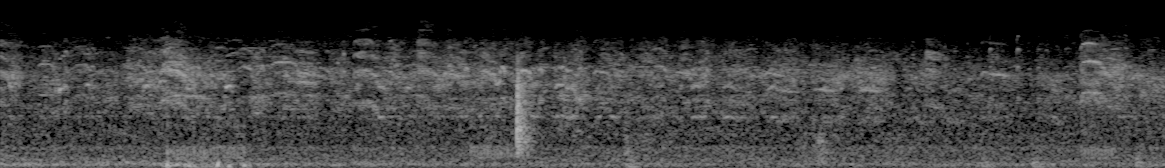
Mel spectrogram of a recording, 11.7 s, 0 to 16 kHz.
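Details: Hundreds of Arctic terns at their breeding colony, Rottumerplaat, the Netherlands, 4 June 2023. Constant overlapping high squealing and grating calls, with a sharp click partway through and low rumbling background noise.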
